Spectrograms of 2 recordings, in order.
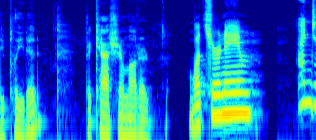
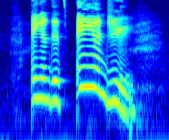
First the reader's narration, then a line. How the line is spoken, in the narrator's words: Anjali cried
